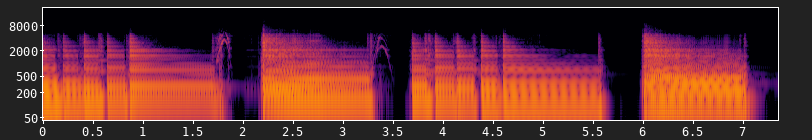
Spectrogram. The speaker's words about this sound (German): Hiermit wärmst du den Wechsel zwischen Einzelnoten und Power Chords auf. Du kannst die Einzelnoten im Wechselschlag, aber auch nur mit Abschlägen spielen.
